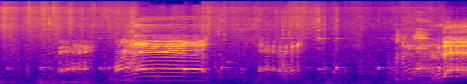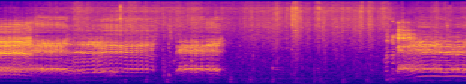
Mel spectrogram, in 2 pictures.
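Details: Several sheep grazing in a field bleat repeatedly, with harsh, quavering baas overlapping.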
